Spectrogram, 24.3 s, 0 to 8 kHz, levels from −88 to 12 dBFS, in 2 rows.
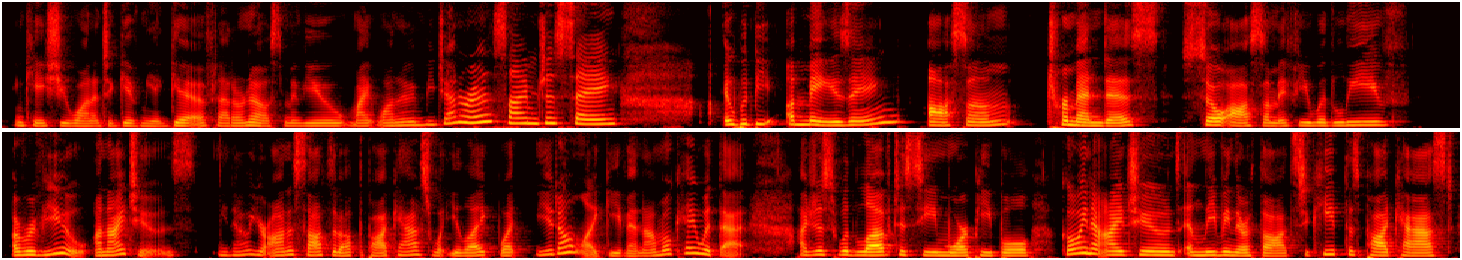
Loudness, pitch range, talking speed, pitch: -27 LUFS, 185-250 Hz, 195 wpm, 210 Hz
